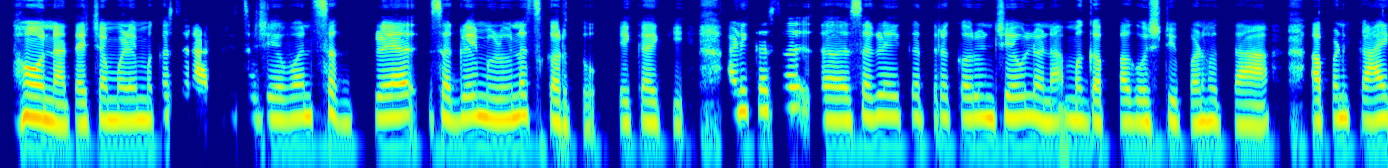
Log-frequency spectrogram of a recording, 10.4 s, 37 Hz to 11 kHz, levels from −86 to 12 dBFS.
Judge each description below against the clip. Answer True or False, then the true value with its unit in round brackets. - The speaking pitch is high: True (195 Hz)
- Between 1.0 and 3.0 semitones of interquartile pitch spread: True (2.6 semitones)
